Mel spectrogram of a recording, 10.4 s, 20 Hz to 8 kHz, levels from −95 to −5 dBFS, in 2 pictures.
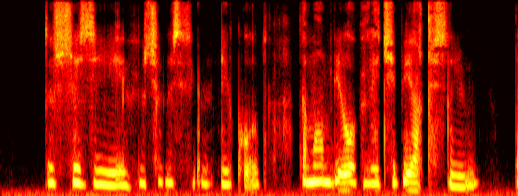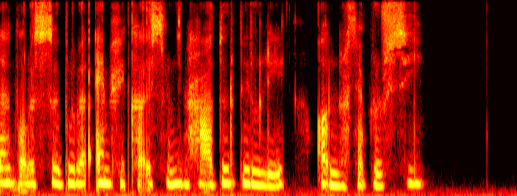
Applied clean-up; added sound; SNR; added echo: neural diffusion model UNIVERSE++.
